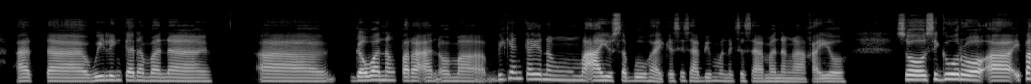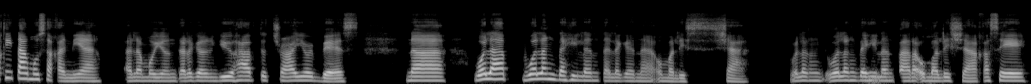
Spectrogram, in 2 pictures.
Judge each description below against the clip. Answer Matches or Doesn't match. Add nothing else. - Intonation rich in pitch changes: Doesn't match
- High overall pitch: Doesn't match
